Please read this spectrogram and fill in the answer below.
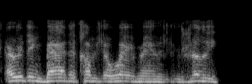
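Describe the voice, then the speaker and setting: A man's voice: mid-range voice, fast, slightly rough, no room sound. Male rapper as podcast guest, mid-range voice, dry close sound, earnest and casual. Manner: earnest, repeats tags like "man" and "you know". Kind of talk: casual interview chat.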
